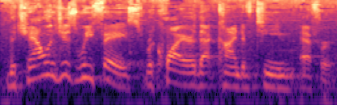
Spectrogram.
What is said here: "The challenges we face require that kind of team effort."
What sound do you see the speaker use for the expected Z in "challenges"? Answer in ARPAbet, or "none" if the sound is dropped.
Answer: Z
